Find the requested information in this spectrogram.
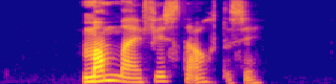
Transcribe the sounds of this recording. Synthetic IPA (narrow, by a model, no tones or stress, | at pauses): mamːaɛɾ̥fɪɾ̥st̪a̰ʔa̰wht̪asɪ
